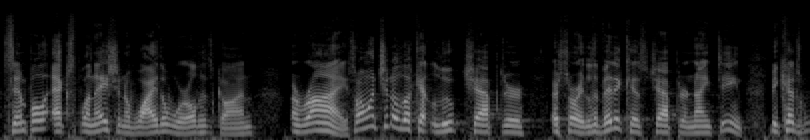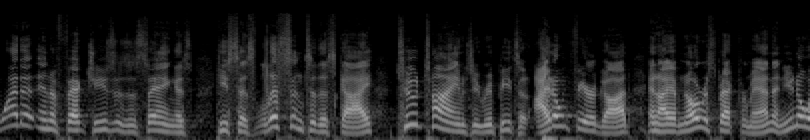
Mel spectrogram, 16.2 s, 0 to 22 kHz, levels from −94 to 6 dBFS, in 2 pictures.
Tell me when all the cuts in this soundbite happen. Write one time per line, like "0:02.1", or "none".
none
